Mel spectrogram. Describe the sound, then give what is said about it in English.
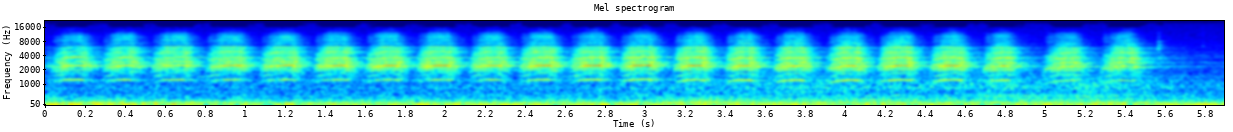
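An adult female peregrine falcon screams an alarm at her nest beneath a bridge roadway in New York City, giving a rapid, evenly spaced series of harsh, piercing calls over a low, steady rumble. “Just before dawn, Nadareski removes an access grate and climbs down as the adult female screams an alarm, then reluctantly leaves the nest.”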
